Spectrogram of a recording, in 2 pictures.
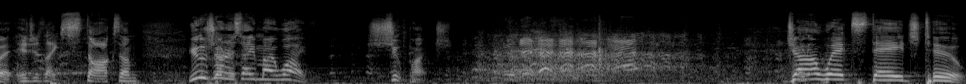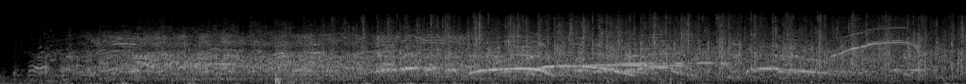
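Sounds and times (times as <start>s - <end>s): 
speech: 0.0s - 6.2s, 7.9s - 9.8s
laughter: 0.1s - 1.2s, 3.2s - 3.8s, 4.6s - 7.9s, 9.8s - 14.4s
audience applause: 11.0s - 19.3s
scattered whoops and cheers: 13.4s - 19.1s.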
